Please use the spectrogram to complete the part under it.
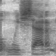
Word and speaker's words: wixar: O por ejemplo, esa palabra, eh, entre comillas, no la pongo, wishar, ¿no? Que se escribe W-I-X-A-R, significa, vaya, hacer pipí, ¿no?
